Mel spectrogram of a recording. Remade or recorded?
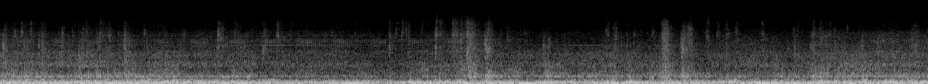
recorded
